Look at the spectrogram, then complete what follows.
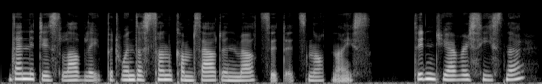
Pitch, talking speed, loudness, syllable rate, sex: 210 Hz, 230 wpm, -17 LUFS, 5.3 syllables/s, female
